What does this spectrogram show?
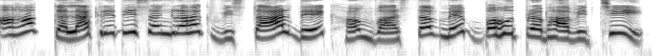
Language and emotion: Maithili, happy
